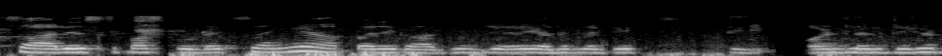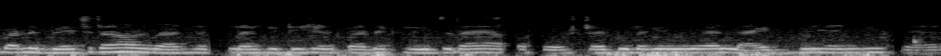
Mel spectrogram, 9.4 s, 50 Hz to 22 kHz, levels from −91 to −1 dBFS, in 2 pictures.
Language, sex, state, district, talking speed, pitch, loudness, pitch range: Hindi, female, Bihar, Gopalganj, 285 wpm, 230 Hz, -27 LUFS, 220-235 Hz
